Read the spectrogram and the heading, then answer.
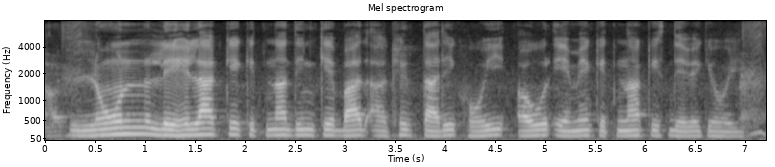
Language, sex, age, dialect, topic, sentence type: Bhojpuri, male, 18-24, Western, banking, question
